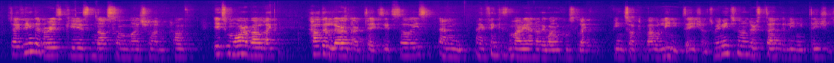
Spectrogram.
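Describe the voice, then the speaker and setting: A woman with a Spanish accent speaks at medium pitch and a fairly quick pace, with ordinary pitch variation, noticeable background noise and audible room echo. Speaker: researcher, panelist. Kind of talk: panel discussion. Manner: hesitant, many fillers.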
